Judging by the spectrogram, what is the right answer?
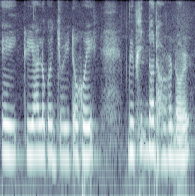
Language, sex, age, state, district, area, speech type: Assamese, female, 18-30, Assam, Dibrugarh, rural, spontaneous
